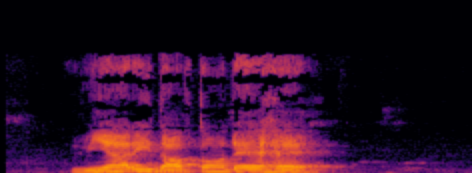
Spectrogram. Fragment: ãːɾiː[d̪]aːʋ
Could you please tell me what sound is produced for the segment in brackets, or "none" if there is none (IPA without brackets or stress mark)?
d̪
